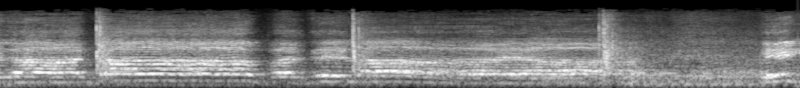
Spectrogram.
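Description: A group of men chanting a Punjabi noha (Shia lament) together, loud and in unison. A few sharp slaps cut through the chant, the sound of matam, hands striking chests in time with the lament.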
